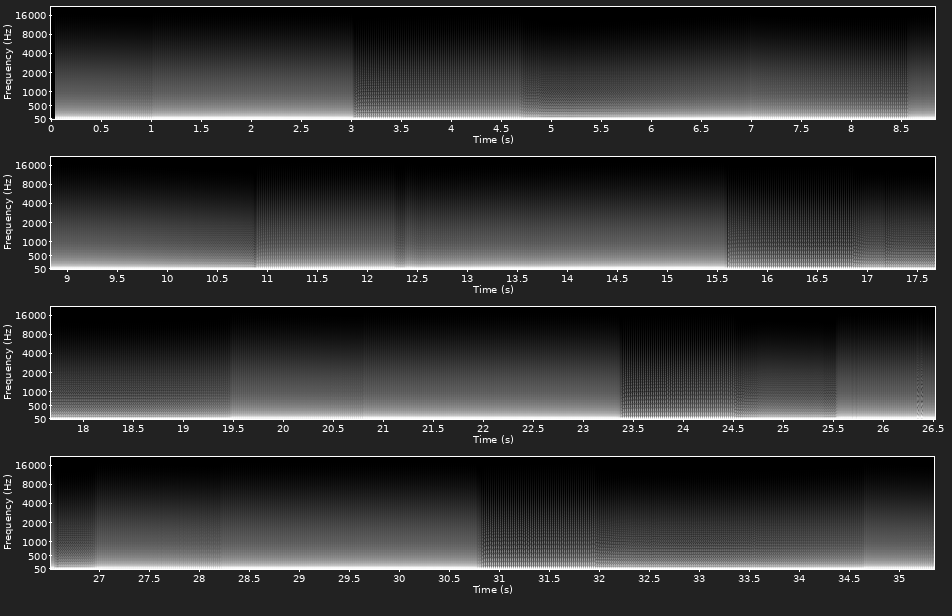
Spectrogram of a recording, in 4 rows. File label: Toy Synth Dirty Deep LFO Bass Modulating Wildly, Circuit Bent Toys; Major Morgan; Submerged Tapes; Circuit Bent Toys Volume 1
